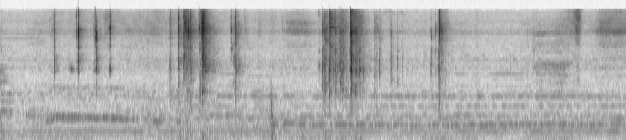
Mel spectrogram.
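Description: Scattered clicks and short rustles of hands handling small die-cast toy cars, over faint steady background music.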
